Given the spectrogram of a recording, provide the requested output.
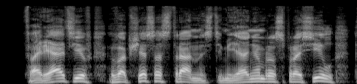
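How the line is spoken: Hurried. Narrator (Russian): торопливо продолжал Миша

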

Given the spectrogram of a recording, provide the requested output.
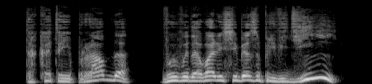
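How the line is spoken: Exclaimed. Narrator (Russian): воскликнула Илона

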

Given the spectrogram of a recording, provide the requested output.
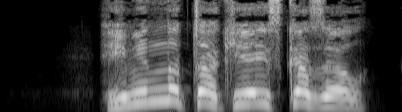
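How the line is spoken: Wry snort. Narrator (Russian): хмыкнул Нейт

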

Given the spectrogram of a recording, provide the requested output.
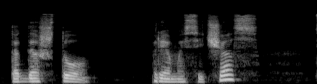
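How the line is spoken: Quiet question. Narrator (Russian): тихо спросил Минька

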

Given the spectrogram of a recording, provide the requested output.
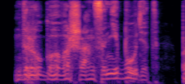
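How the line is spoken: Hissed. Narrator (Russian): прошипел Тимуров

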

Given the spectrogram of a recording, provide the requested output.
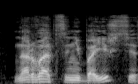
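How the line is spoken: Calm question. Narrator (Russian): спросил Мазур спокойно

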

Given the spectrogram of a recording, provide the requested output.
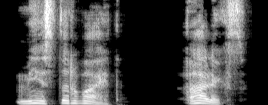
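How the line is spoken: Barely audible. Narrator (Russian): еле слышно прозвучал голос

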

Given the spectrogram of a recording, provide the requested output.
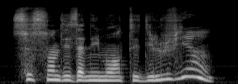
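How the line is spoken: Exclaiming. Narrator (French): s'écria-t-il

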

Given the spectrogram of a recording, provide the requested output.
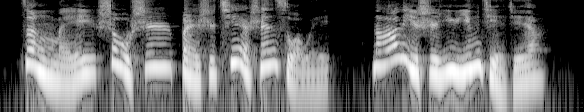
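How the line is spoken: Sighing. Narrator (Chinese): 玉珍叹了口气说

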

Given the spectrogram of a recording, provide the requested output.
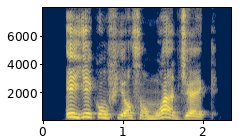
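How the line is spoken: Exclaimed. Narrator (French): s'écria-t-elle

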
